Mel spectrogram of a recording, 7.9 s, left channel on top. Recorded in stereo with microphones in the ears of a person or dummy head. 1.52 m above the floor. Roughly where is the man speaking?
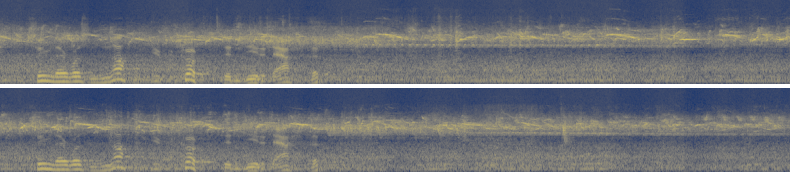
Centre.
